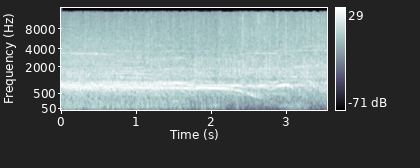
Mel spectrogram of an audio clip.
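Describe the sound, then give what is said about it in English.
Live theater audience at Largo in Los Angeles cheering and applauding, a loud, dense mix of clapping and voices sustained throughout, with a whooping cry rising above the crowd partway through. “We are here tonight at Largo, our home in Los Angeles, with an amazing audience. You just heard them.”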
